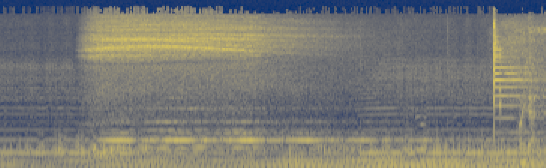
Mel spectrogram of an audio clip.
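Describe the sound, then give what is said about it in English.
Sustained synthesizer tones layered over a low droning bed, with a bright shimmering part entering early and slowly fading, then a new bright synth note near the end. Long reverb tails wash everything together. “Now, after this, I added some synth part, part and uh, sounds like this.”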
